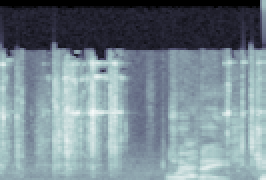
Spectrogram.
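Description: Coins clinking and jingling against each other and the metal of a muddy, water-filled cash box as a gloved hand scoops them out, a quick cluster of clinks in the first second. A man's voice calls out loudly after that.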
